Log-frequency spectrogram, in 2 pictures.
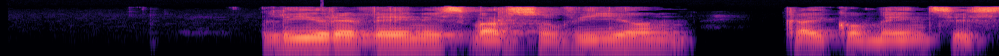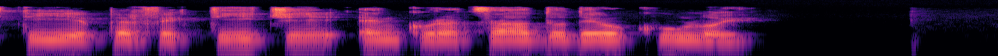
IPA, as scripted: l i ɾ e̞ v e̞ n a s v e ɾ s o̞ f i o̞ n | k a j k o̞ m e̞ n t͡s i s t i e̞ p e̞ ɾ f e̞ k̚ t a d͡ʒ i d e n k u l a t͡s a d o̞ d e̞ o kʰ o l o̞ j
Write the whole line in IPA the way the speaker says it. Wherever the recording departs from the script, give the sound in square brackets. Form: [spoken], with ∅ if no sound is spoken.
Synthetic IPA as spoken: l i ɾ e̞ v e̞ n [i] s v [a] ɾ s o̞ [v] i o̞ n | k a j k o̞ m e̞ n t͡s i s t i e̞ p e̞ ɾ f e̞ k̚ t [i] d͡ʒ i [∅] e n k u [ɾ] a t͡s a d o̞ d e̞ o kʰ [u] l o̞ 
